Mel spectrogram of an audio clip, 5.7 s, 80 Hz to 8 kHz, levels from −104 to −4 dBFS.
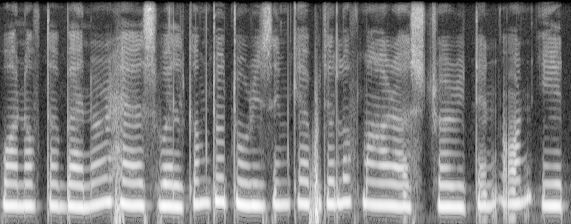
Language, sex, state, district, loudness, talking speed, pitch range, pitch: English, female, Assam, Kamrup Metropolitan, -13 LUFS, 145 wpm, 250-275 Hz, 255 Hz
